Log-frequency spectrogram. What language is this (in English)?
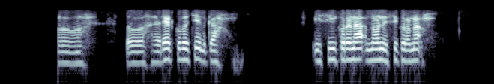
Santali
